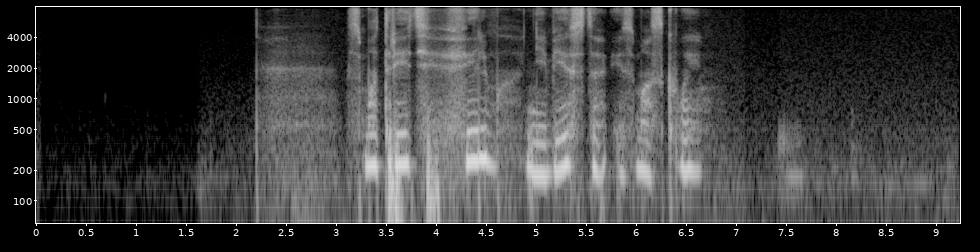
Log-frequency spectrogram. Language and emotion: Russian, sad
